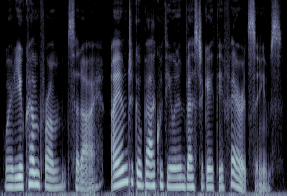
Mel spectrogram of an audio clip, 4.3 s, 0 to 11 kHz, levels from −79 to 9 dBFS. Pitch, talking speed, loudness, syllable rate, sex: 170 Hz, 280 wpm, -18 LUFS, 6.5 syllables/s, female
